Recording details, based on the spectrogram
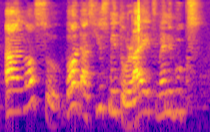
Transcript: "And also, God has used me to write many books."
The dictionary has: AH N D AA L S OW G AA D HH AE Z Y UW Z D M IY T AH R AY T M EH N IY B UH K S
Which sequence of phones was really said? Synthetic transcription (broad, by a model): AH N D AA L S OW G AA D HH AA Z Y UW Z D M IY T AH R AY T M EH N IY B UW K S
